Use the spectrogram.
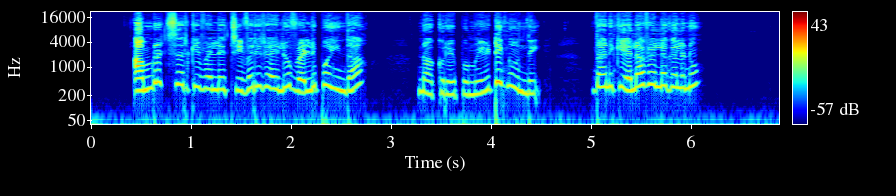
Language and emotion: Telugu, fearful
